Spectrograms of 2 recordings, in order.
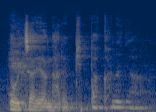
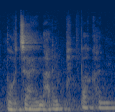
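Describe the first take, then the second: First: Low, much softer gentle question; gentle Jesus. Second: Low, soft tender question with a rise at 핍박하니; gentle Jesus. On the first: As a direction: ask it softly, without blame. Jesus speaks to Paul. (바울에게 묻는 예수님, 낮고 부드럽게) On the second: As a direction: ask it even more gently, like to a child. Jesus speaks to Paul, repeated. (핍박하니를 부드럽게 올리는 다정한 물음) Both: Retold or imitated.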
